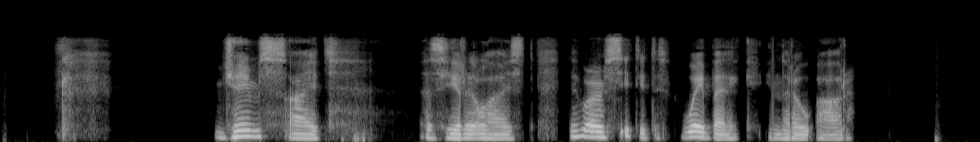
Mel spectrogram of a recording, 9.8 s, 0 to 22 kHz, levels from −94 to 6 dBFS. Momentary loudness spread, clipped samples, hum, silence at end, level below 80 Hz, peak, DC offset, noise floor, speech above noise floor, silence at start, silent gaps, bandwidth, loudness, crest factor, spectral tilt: 16 LU; under 0.1%; none; 1.3 s; -58 dBFS; -6 dBFS; under 0.1%; -49 dBFS; 25 dB; 0.6 s; 1.35-2.15 s, 5.66-5.70 s; 8.2 kHz; -25 LUFS; 20 dB; -5.5 dB/octave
